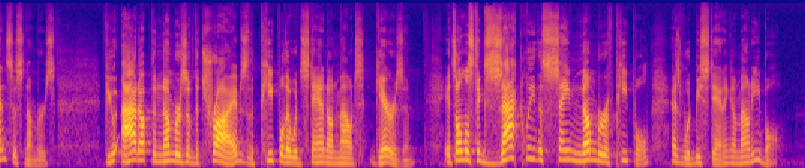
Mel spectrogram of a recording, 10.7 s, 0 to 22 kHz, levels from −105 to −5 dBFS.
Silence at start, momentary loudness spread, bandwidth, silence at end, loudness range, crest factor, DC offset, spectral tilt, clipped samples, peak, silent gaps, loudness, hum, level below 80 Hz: 0 s; 19 LU; over 20 kHz; 0.4 s; 5 LU; 20 dB; under 0.1%; -3.5 dB/octave; under 0.1%; -2 dBFS; none; -21 LUFS; none; -76 dBFS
